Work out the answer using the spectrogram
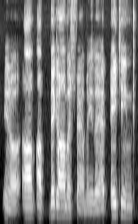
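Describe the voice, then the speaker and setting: An older man from central Pennsylvania tells a long, rambling story in casual conversation over a video call, restarting often and chuckling along the way. His mid-range voice runs a little fast, with no room sound. He is a participant in a technical session.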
